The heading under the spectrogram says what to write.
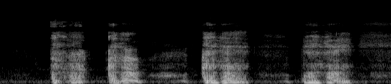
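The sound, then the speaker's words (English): A man coughs up black blood, coughing four times in a rough, throaty rhythm, each burst loud with short pauses between, sounding like harsh throat-clearing coughs with no talking. “Coughing up black blood, he chuckles and stands up.”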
